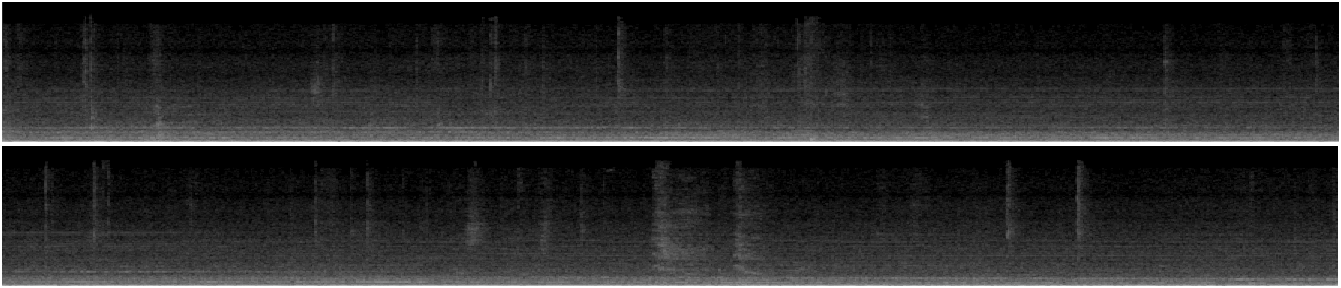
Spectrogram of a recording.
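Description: BART rapid-transit train running, heard from inside the car: a steady low rumble with whining tones that slide slowly in pitch in the second half. A few short clicks or rustles come partway through.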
